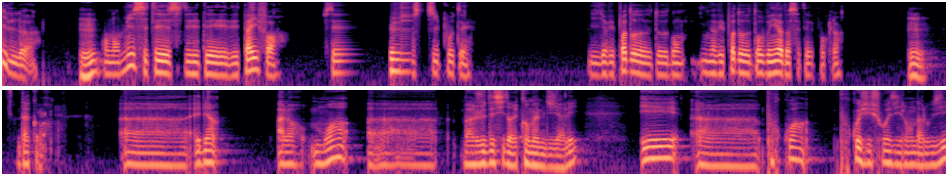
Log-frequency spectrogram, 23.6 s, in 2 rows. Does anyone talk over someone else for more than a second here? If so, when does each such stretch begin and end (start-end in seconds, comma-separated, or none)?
none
